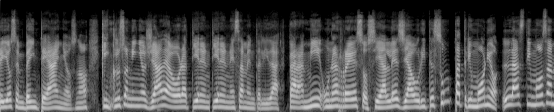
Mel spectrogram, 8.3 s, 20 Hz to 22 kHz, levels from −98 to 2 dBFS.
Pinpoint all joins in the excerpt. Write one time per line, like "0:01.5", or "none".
0:03.1
0:04.2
